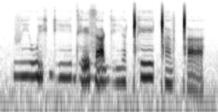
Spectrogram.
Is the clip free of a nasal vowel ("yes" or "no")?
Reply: yes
